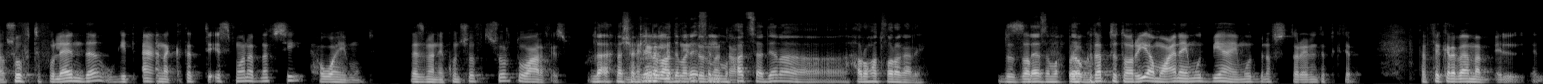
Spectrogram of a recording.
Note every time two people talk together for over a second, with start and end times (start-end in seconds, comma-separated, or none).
6.2-7.4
